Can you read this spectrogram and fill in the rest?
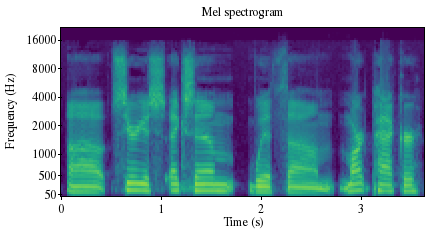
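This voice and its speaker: A man's voice: medium pitch, slow, smooth, dry recording, studio quality. A man hosting a podcast, speaking casually and informally. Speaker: podcast host, interviewer. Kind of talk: casual podcast talk and interviewing.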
